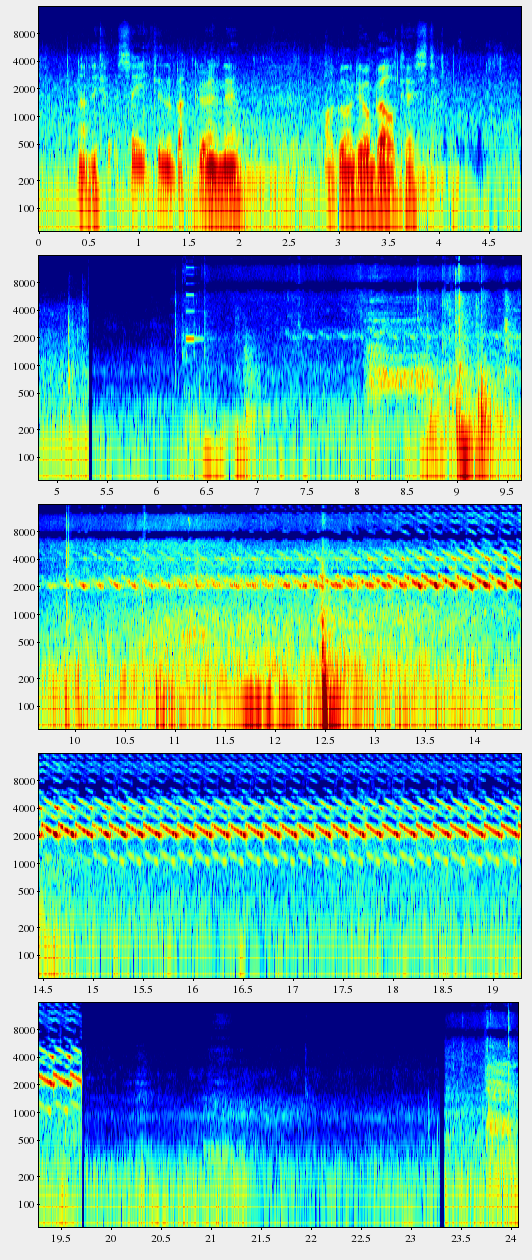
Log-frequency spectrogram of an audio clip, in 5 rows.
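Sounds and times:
alarm siren warbling: 0:09.4 - 0:19.8.

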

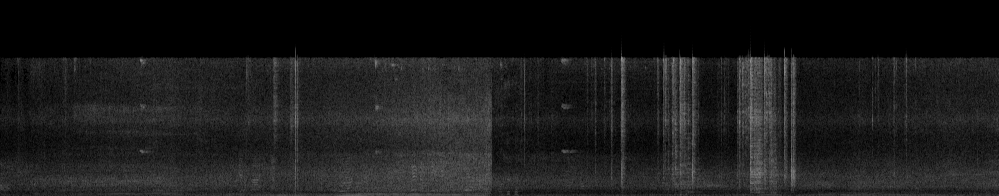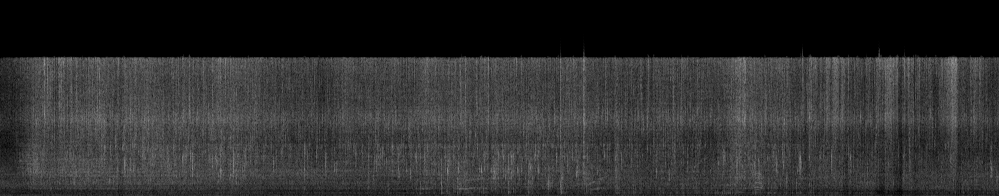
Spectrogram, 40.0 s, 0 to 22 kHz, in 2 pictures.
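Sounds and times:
sausage deep-frying in oil: 0:20.3 - 0:39.9.

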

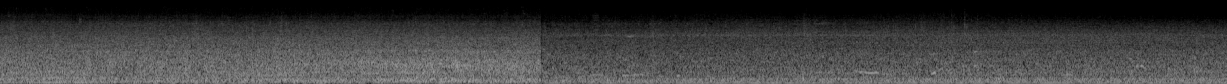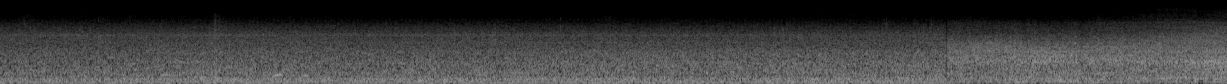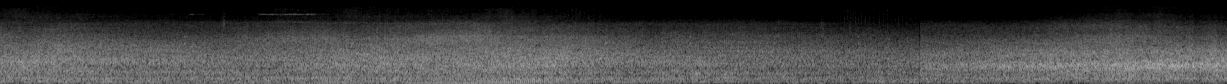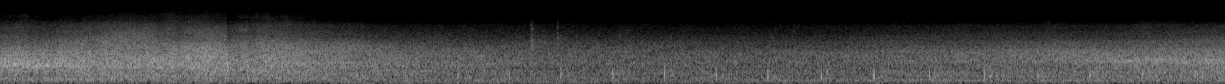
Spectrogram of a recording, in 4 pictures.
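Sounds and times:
road vehicles passing: 0:00.0 - 0:49.0.

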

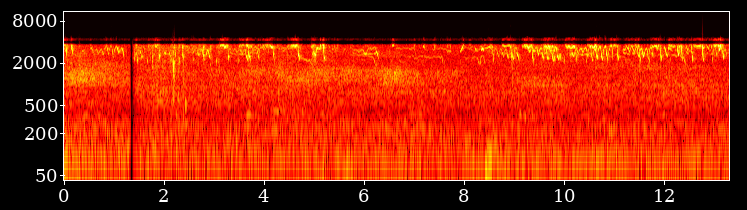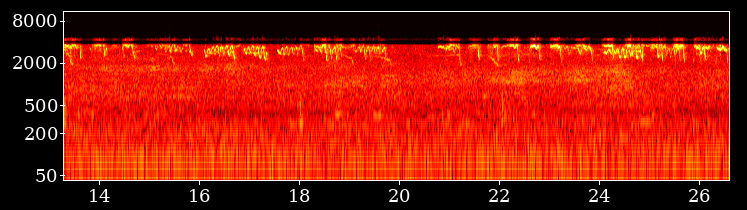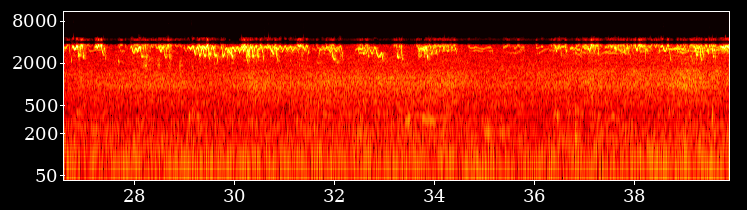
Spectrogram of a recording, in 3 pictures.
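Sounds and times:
nestlings begging calls: 0:00.0 - 0:39.9.

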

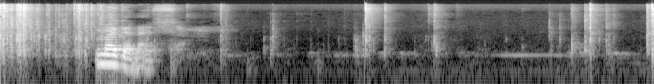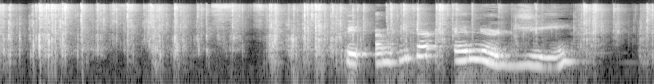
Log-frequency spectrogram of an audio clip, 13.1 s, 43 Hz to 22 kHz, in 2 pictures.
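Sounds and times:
plastic bag tearing: 0:00.0 - 0:01.2, 0:05.5 - 0:13.0
plastic bag crinkling: 0:00.0 - 0:04.5, 0:05.4 - 0:13.0.

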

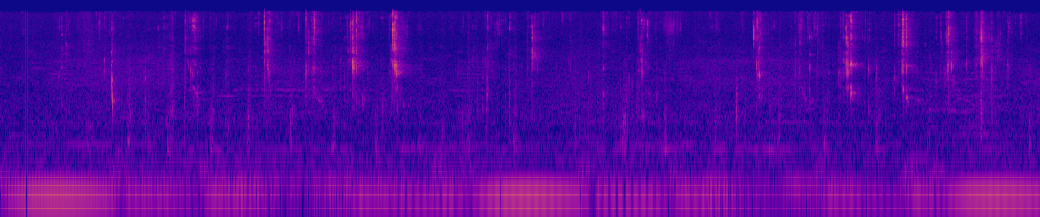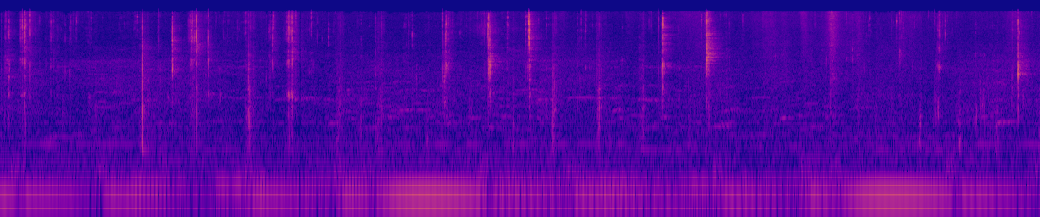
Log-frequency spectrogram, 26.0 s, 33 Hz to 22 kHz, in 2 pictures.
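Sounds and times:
low rumble: 0:00.0 - 0:26.0
chewing food with wet mouth clicks: 0:00.6 - 0:22.5, 0:23.4 - 0:26.0.

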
